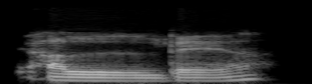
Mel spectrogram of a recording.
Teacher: a la hora de pronunciar el sonido L, los dientes tocan, la lengua toca en los dientes, ¿no? Entonces pasa de ser un sonido alveolar a ser un sonido dental. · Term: L dental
